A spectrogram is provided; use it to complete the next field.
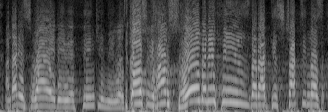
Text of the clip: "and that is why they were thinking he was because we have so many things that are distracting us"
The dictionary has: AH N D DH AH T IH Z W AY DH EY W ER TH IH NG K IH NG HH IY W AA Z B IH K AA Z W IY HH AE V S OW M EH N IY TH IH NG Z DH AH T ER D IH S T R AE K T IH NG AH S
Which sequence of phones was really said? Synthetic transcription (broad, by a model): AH N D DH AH T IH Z W AY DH EY W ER TH IH NG K IH NG HH IY W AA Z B K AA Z W IY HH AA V S OW M EH N IY TH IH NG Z DH AH T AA D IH S T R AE K T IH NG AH S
